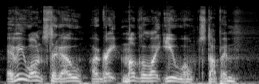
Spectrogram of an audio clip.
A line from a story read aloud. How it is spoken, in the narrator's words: growled Hagrid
